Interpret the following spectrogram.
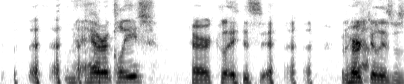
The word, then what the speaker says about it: Heracles: say how to say his right name heracles heracles yeah but hercules was not in the movie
